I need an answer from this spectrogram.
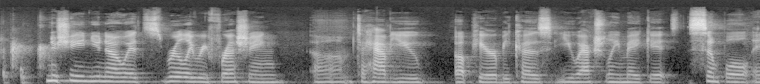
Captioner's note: applause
